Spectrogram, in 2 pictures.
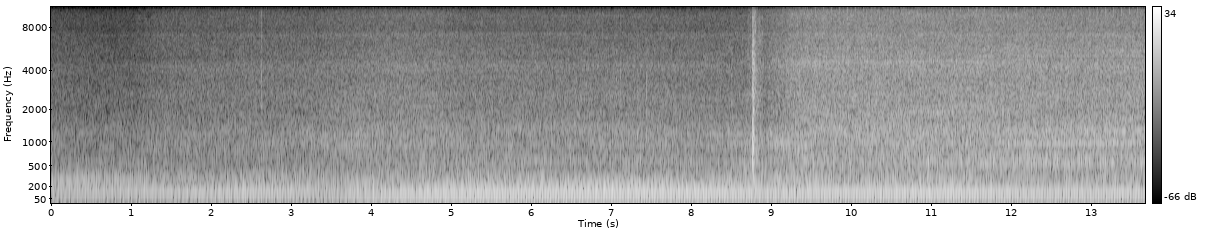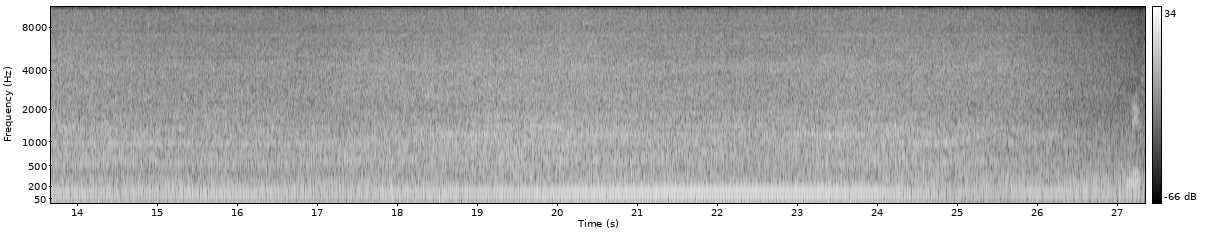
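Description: Audi V6 five-valve engine idling steadily, with one sharp click about nine seconds in.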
